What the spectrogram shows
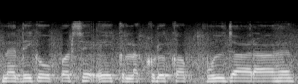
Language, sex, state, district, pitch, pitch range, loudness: Hindi, male, Arunachal Pradesh, Lower Dibang Valley, 145 Hz, 145-150 Hz, -10 LUFS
